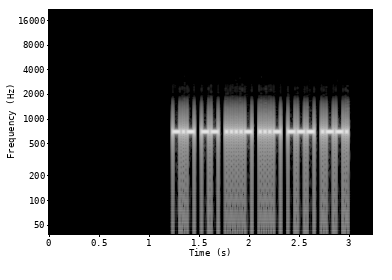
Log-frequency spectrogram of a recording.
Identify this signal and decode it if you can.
Morse code, heard as a keyed tone, about 50 wpm, 700 Hz. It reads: KM4VOP
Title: USA Call Signs Repeated 2x 50wpm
